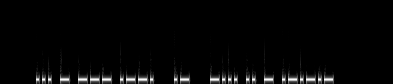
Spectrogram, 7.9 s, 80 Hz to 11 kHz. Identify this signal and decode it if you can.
Morse code, heard as a keyed tone, about 20 wpm, 700 Hz. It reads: STOP A BIT.
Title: Sentences from Top 1000 Words - Review Part 1 - 20wpm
